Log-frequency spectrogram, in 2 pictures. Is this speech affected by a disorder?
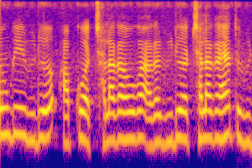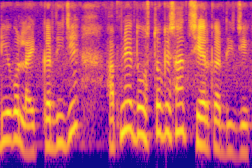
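No.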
